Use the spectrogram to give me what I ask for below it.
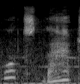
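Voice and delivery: high, hushed question; whispered. A narrator's reading. Mavis hearing growling in the distance, hushed whisper. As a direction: hush it, peering into the dark. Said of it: "she whispered".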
